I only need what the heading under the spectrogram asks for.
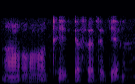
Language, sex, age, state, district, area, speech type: Assamese, male, 30-45, Assam, Golaghat, rural, conversation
